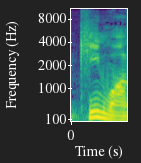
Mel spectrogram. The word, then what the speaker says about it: quinoa: And finally, I'm like, oh, quinoa, which if you don't know, people, it's spelled Q-U-I-N-O-A. So it looks like quinoa. I don't know how I get quinoa because that's like K-E-E-N-W-A.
